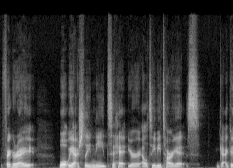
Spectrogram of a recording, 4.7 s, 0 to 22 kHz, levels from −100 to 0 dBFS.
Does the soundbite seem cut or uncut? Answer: uncut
